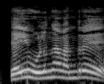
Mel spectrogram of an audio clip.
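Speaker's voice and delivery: put-on loud warning to a child; stern call. Mother ordering son back from other room, stern.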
